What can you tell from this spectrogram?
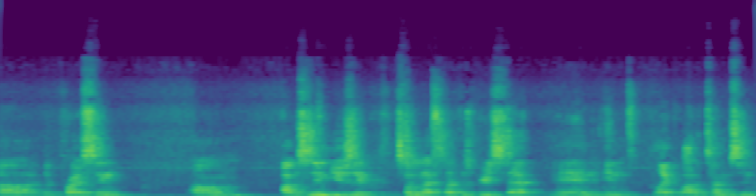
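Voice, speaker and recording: Audible room echo and noticeable background noise around a man talking. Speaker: music business teacher. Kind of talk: lecture. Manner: fast; casual.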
